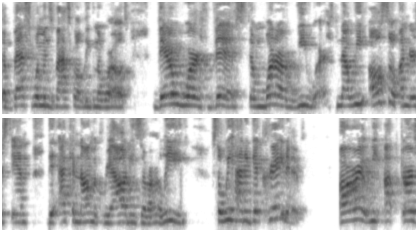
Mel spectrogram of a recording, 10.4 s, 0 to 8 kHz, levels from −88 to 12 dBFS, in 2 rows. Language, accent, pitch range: English, American, 215-260 Hz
